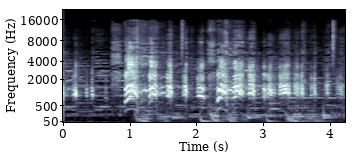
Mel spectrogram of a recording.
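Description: A man laughing in a long run of repeated 'ha's, starting about a second in, over background film-score music.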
